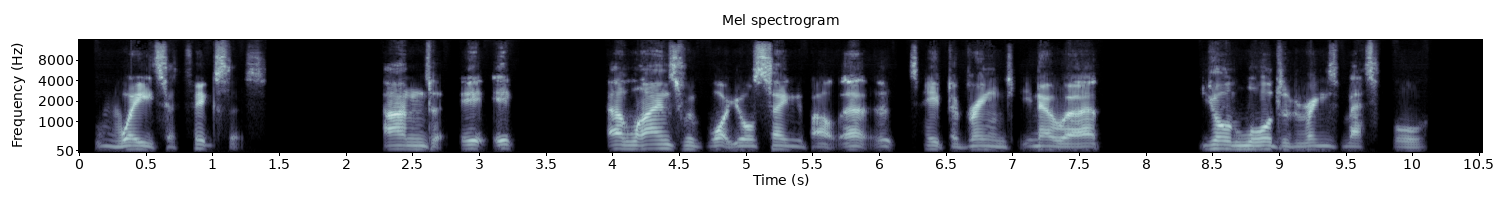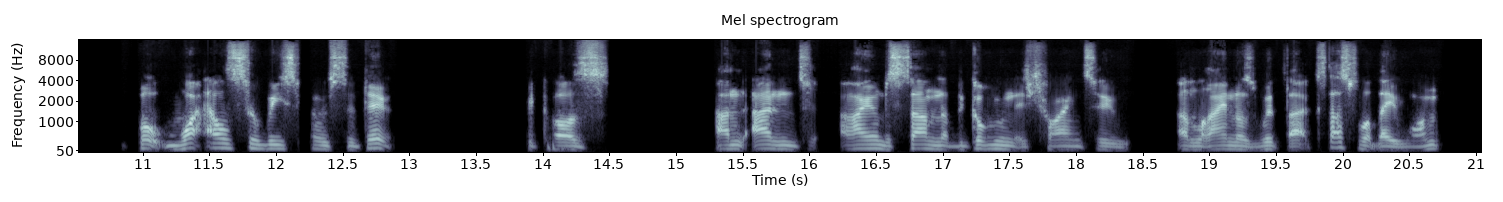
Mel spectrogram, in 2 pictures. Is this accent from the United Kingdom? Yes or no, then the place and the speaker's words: yes; England, United Kingdom; So, I'm an Englishman, and you're right about everything that's happening in this country.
